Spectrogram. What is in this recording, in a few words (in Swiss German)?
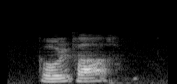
"goolgfahr", alsace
